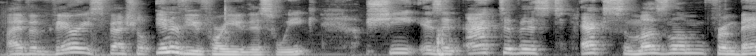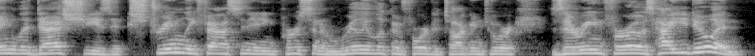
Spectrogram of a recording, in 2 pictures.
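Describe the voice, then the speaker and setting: A man's voice: fairly high pitch, a little fast, soft background music. A man hosting a podcast interview, upbeat and encouraging toward his guest. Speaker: podcast host.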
